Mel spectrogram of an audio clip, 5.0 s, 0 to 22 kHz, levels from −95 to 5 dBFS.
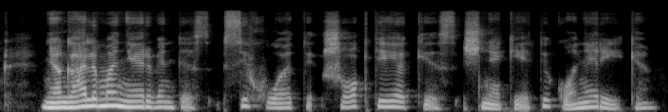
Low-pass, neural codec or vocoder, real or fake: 14.4 kHz; codec, 44.1 kHz, 7.8 kbps, DAC; fake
